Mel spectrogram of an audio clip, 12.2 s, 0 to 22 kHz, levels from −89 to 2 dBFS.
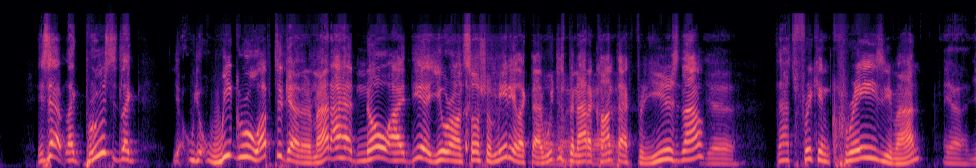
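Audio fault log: throughout Opus voice compression: speech sounds hoarse and faintly robotic, with coarse linear-prediction coding below 8 kHz and a thin transform layer above, which fits a hybrid stream near 16 kbps. A spectrogram shows smeared harmonics and patchy energy above 8 kHz.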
